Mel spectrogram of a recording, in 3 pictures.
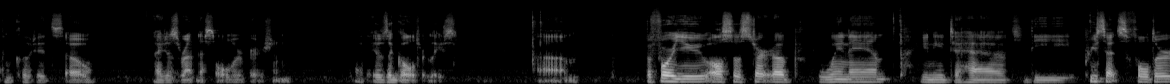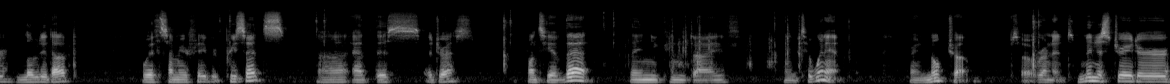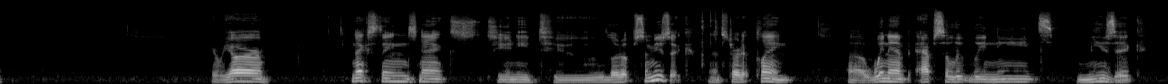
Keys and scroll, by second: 18.1-19.0 typing.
